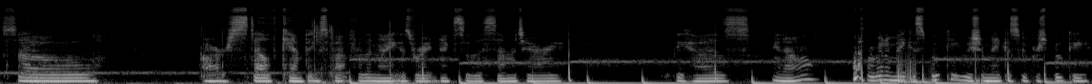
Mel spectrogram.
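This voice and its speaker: A woman's voice: sits low, fairly even intonation, a little slow, background noise. A woman chatting casually and informally to viewers as the host of a travel vlog, upbeat and chatty. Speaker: travel vlogger, channel host.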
